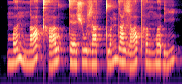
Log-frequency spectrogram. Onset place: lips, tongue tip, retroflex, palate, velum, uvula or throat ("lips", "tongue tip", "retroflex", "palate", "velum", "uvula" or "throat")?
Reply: lips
